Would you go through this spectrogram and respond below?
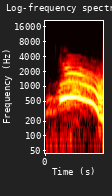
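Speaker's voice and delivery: high, loud falling meow; scared cat meow. Pretend. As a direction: squeal it like a frightened kitten. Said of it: "And then it's a scared cat".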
